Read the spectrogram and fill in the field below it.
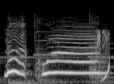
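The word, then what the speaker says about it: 乐观: Optimis, Lekwan. Sudah benar pengucapannya anak-anak.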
